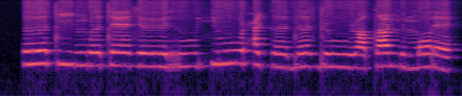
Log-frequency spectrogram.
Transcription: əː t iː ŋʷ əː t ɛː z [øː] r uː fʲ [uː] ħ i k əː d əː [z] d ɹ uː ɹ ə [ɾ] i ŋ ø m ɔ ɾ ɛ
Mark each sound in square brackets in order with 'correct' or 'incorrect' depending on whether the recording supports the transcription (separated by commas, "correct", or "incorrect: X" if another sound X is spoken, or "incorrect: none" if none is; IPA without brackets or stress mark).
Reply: correct, correct, correct, incorrect: tˤ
